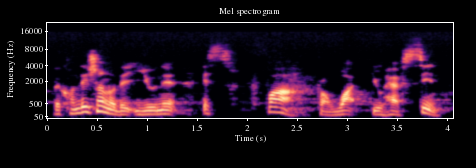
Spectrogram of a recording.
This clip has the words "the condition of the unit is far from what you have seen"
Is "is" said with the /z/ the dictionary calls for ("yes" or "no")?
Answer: no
